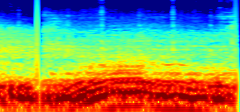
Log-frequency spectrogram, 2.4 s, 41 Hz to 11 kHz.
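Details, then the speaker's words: 1984–88 Porsche 911 3.2 Carrera, 92,000 miles, original fuel pump, driving home with foot on the brake and no throttle: low, lumpy idle wavering and sagging, about to stall — rough running and stalling; a friend suspects a vacuum leak, cause unconfirmed. "Right now, my foot is not on the gas, just so you know. It's on the brake, not on the gas. Here we are, rolling home. You can hear the engine is not playing with me today."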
